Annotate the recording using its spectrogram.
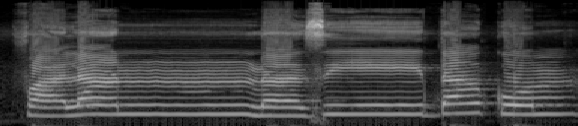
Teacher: زی پڑھتے وقت سیٹی والی آواز آئے گی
